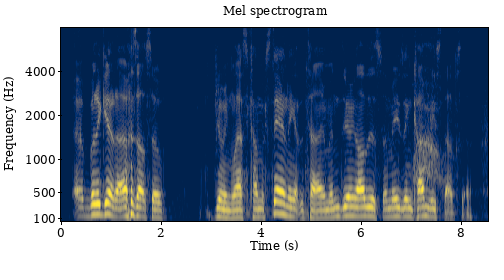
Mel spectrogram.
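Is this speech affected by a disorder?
Yes: cerebral palsy.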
